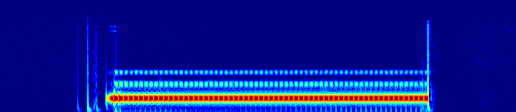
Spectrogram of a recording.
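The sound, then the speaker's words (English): A phone call to a father ringing out on a phone: one loud, steady electronic ring tone holds for about a second and a half after a soft click, then stops abruptly. No one speaks. “Okay, we're about to call my dad, Baba, on my phone.”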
